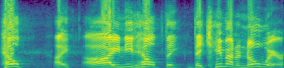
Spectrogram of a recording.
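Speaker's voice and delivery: very high-pitched, frantic shouting. Speaker voices a voice heard at a fork in the forest, shouting for help. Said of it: "As it's shouting".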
